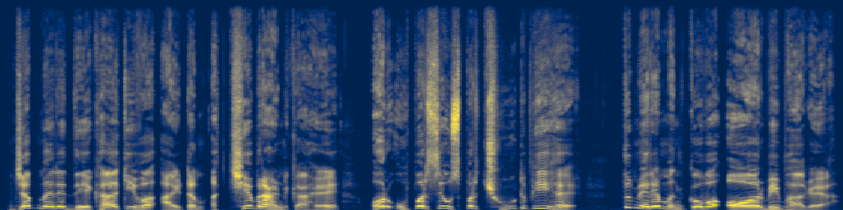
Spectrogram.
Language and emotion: Hindi, happy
